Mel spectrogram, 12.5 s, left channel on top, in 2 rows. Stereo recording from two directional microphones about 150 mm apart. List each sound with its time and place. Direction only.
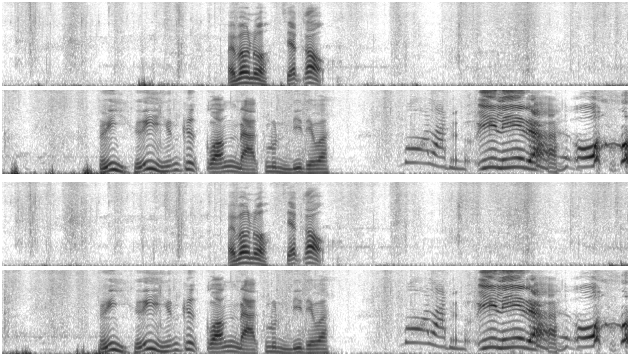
1.4 s walk: centre (ahead or behind)
1.8 s walk: 10° right (ahead or behind)
2.2 s speech: 40° left (ahead or behind)
6.8 s a sound: centre (ahead or behind)
7.2 s speech: 30° left (ahead or behind)
10.0 s a sound: centre (ahead or behind)
11.0 s speech: 30° left (ahead or behind); by 12.5 s 50° left (ahead or behind)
